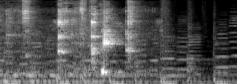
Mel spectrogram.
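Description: A metal spoon clinking a few times against a small ceramic ramekin while gelatin is scooped from it. Music starts near the end.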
